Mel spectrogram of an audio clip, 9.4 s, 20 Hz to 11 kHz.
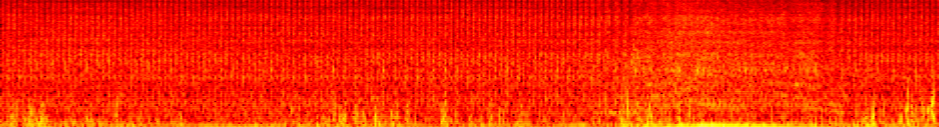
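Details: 2007 Peugeot Partner 1.9 diesel (DW8B) idling: sharp regular knock about four per second over rattly idle, caused by faulty injector; fixed by replacing with a used injector.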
